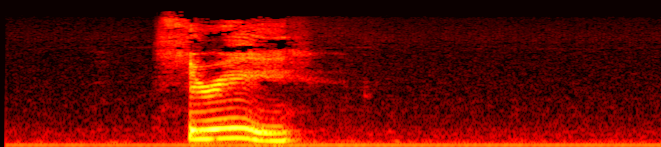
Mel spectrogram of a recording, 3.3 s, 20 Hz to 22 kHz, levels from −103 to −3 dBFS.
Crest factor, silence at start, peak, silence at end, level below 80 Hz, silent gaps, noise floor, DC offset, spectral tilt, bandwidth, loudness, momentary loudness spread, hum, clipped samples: 20 dB; 0.8 s; -8 dBFS; 1.8 s; -56 dBFS; none; -52 dBFS; under 0.1%; -5 dB/octave; 14 kHz; -24 LUFS; 17 LU; none; under 0.1%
